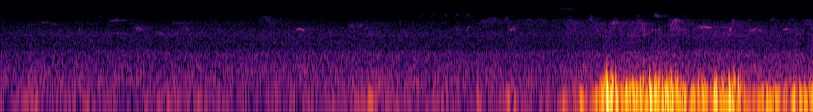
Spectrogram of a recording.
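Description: Small birds chirping and singing faintly over a low, steady outdoor background. About four seconds in, an uneven low rumble swells up suddenly and becomes the loudest sound.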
